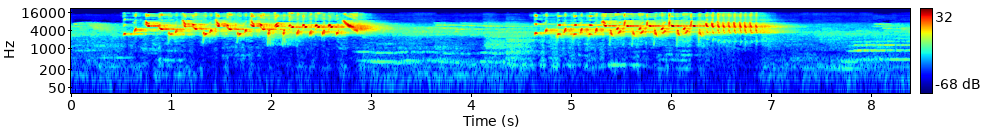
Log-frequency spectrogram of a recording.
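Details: European greenfinch song played to stimulate other birds to sing and mate: two loud bursts of rapid, repeated metallic trills and twitters, about two seconds each, separated by a short pause.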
